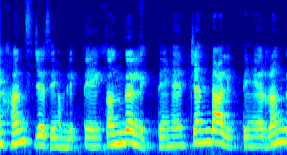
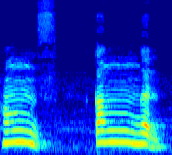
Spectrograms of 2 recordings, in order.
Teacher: जैसे हंस, कंगन, तो ये जो अंग का साउंड है ये पूरा नाक से निकल रहा होता है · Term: अनुस्वर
